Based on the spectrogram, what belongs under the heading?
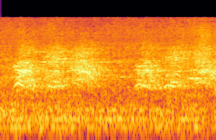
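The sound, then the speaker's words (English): A large crowd loudly boos and shouts at President Trump as he pays his respects to Justice Ruth Bader Ginsburg at the Supreme Court, the jeering swelling and dipping in sustained waves over a few seconds with a dense, outdoor roar of many voices. “As President Trump faces blowback for his comments, he was loudly booed as he paid his respects to Justice Ruth Bader Ginsburg at the Supreme Court today.”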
